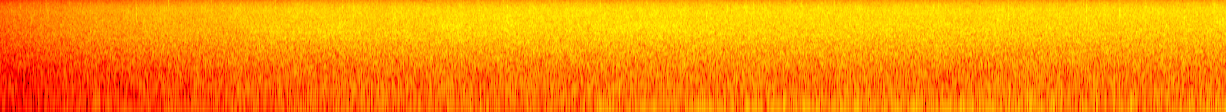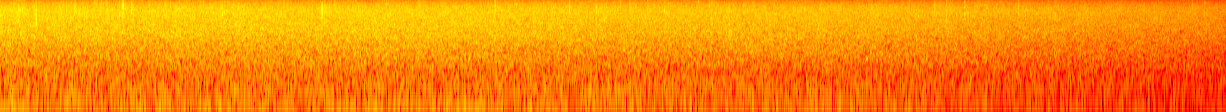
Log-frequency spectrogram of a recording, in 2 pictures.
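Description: Steady rain falling, a dense even hiss with no distinct drops, that fades in at the start and fades out near the end, with a low rumble underneath for a few seconds in the middle.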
